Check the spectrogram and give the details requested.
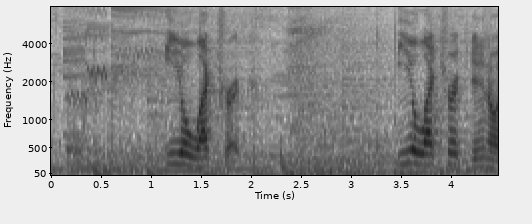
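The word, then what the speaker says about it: Eelektrik: You put an emphasis on the eel part since, you know, it's based on an eel. Electric.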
